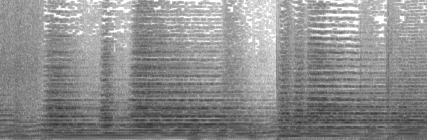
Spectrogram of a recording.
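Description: Brass band playing held chords in a slow passage. About three-quarters of the way in, the low brass comes in and the sound fills out.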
